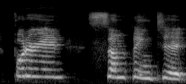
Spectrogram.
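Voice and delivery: laughing through the words. Real, not acted. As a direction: breaks into a laugh mid-quote. Laughing while quoting family.

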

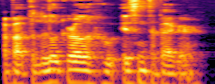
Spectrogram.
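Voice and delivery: plain reading voice

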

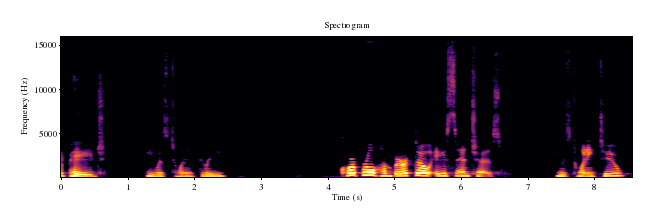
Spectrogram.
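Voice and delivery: solemn roll call of the dead; solemn memorial roll call. Acted.

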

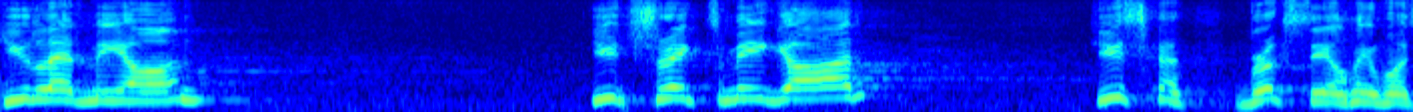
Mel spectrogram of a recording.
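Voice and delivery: high-pitched, wounded challenge; acted-out hurt disbelief; aggrieved accusation. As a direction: question God as if betrayed. Acts out feeling deceived by God.

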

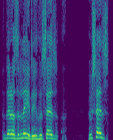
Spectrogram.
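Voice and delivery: high-pitched, flustered, halting announcement; stammering attendant. A narrator's reading. Attendant announcing a lady to the magistrate, stammering. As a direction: stumble and repeat in a high, loud voice. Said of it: "stammered the attendant".

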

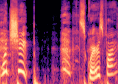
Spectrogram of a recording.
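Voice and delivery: high voice breaking into laughter; giggly, high-pitched mimicry; playful imitation. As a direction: quote it high, fighting giggles. Continues quote, breaking into laughter.

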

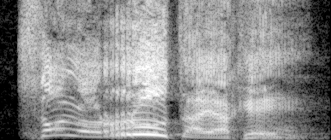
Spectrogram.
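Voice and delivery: high, slow, booming shout; triumphant proclamation. Real, not acted. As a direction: proclaim it to the whole church. Preacher proclaims to the congregation. (proclamación a todo pulmón)

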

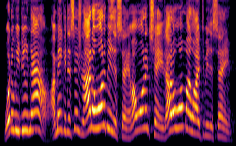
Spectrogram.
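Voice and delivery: loud, high, fervent preaching; full-force preaching. Acted. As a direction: preach it hard to the congregation.

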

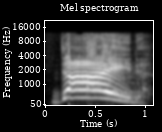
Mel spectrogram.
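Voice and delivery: DIED shouted high and loud, then falling; long, booming stress on DIED; emphatic highlighting. Shown as a demonstration. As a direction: proclaim DIED as the exclamation point. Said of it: "read it in that order".

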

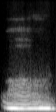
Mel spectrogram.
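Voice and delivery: ordinary talk

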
